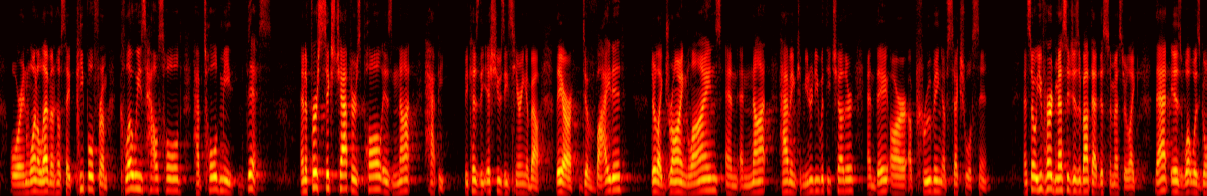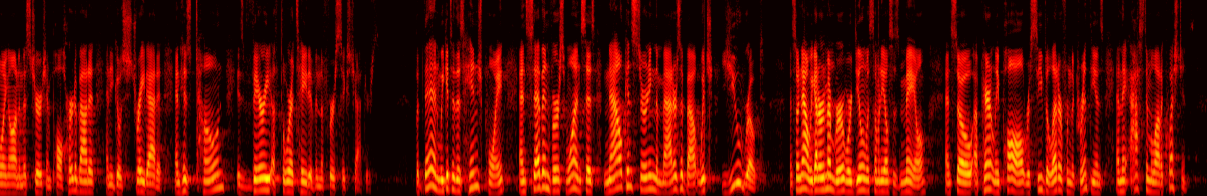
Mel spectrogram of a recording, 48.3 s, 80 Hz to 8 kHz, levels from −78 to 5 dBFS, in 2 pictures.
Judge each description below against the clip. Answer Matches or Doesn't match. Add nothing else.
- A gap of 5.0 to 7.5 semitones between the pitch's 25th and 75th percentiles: Matches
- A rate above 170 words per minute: Matches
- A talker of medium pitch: Matches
